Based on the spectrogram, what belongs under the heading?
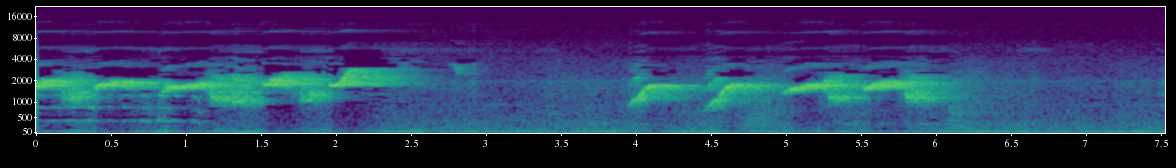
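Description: Caged songbird singing a run of loud, repeated rising whistled notes, about two a second, then after a pause of a second and a half a second run of four such notes.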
